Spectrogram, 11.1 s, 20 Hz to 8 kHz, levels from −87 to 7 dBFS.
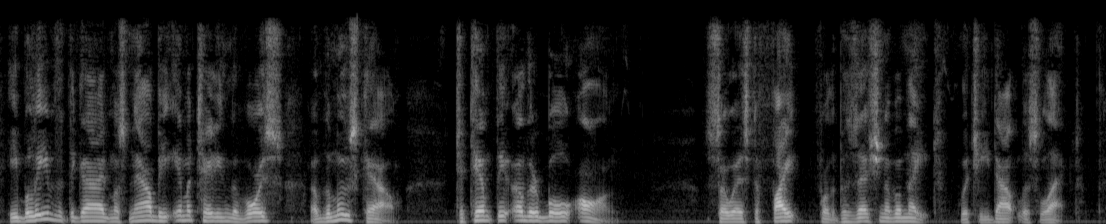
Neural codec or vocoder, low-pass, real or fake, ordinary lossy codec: none; 7.2 kHz; real; AAC, 48 kbps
